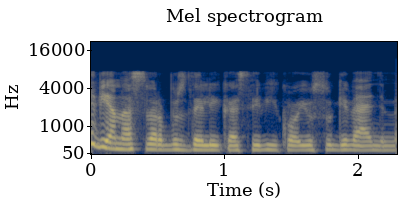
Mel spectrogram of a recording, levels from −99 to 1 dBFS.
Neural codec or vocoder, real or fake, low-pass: none; real; 7.2 kHz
